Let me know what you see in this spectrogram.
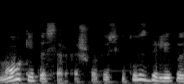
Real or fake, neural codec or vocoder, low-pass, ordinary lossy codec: real; none; 7.2 kHz; MP3, 48 kbps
